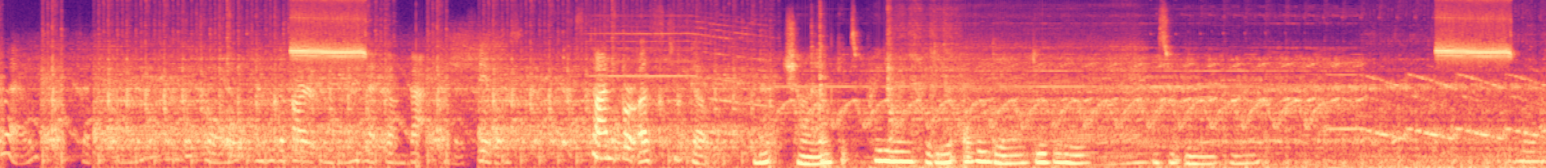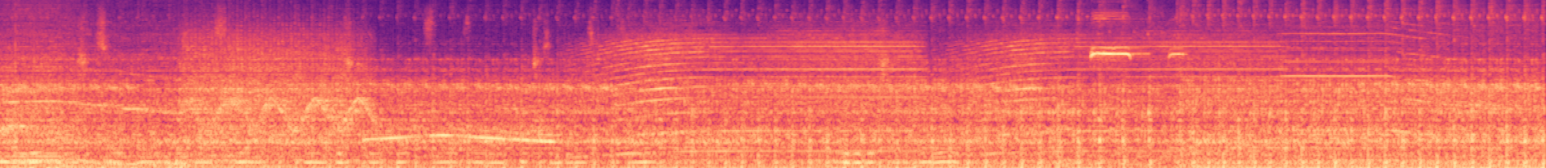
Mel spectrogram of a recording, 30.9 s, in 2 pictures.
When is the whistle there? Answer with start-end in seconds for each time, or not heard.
2.9-4.4, 14.3-15.8, 26.4-27.4.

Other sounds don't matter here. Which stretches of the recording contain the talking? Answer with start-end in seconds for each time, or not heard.
0.0-12.7, 14.9-22.1, 23.8-25.2.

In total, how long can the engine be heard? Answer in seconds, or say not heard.
31 s.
